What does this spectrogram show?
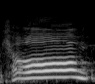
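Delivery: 높고 크게 형을 부르는 외침; 멀리 있는 형들을 반갑게 부르듯 크게; calling out. Acted. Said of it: "하고 소리 지르니까". (형들을 향해 높고 크게 외치는 요셉)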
